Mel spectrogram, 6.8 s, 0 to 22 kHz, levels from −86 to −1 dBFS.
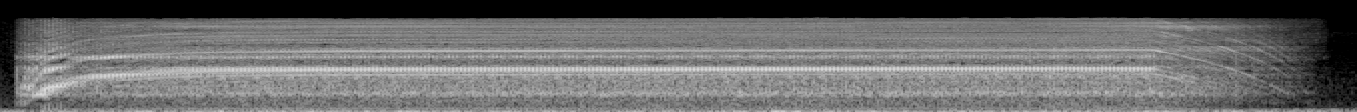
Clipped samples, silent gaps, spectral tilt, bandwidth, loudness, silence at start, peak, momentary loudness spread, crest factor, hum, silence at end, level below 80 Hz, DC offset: under 0.1%; none; 0.5 dB/octave; 11.5 kHz; -14 LUFS; 0 s; 0 dBFS; 3 LU; 16 dB; none; 0.1 s; -38 dBFS; under 0.1%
